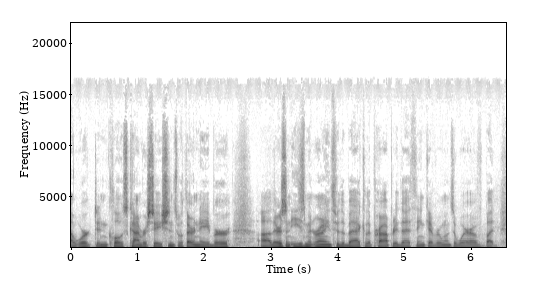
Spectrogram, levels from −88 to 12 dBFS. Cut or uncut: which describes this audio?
uncut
